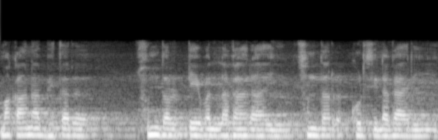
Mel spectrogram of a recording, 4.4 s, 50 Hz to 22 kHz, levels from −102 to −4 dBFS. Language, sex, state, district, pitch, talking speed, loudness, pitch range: Garhwali, male, Uttarakhand, Tehri Garhwal, 145 Hz, 135 wpm, -13 LUFS, 140-150 Hz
